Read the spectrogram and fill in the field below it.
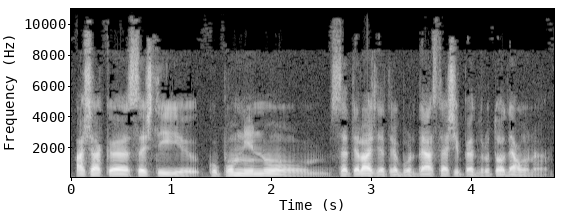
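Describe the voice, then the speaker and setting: Man reading an anxious soft-spoken patient, low voice, quiet pleading delivery, audiobook reading. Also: no echo. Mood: uneasy. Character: anxious gentle middle-aged male hospital patient.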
